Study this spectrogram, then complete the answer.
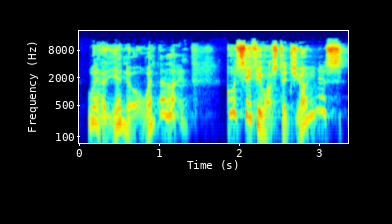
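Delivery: lightly put-on Geordie accent, pitched high; a rough try at a Newcastle voice; Geordie accent attempt. Mates from the Northeast urging their friend, in a Geordie accent. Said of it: "I can't do the accent".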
